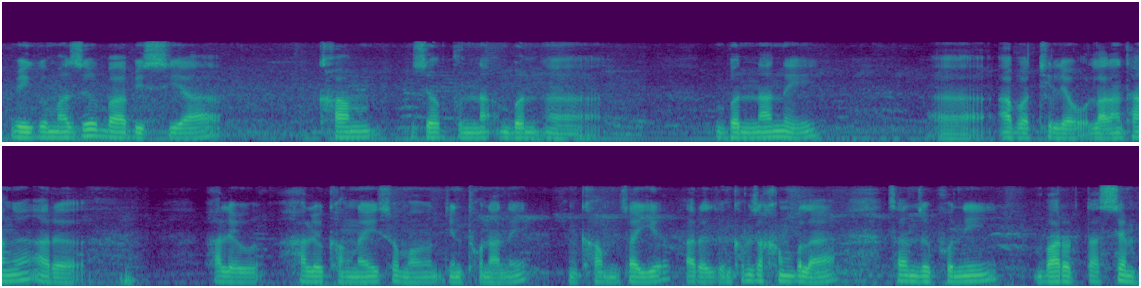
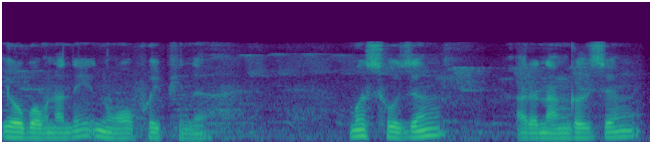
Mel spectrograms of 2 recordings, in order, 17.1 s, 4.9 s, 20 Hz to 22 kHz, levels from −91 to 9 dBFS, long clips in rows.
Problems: constant background noise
